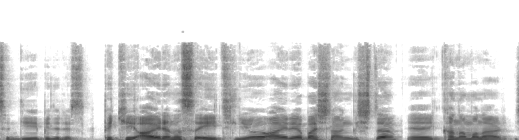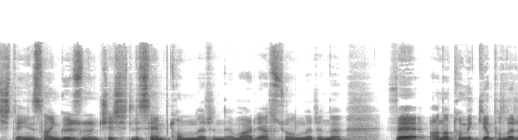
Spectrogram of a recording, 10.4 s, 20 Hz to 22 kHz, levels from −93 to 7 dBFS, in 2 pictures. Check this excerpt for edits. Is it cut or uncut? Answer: cut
